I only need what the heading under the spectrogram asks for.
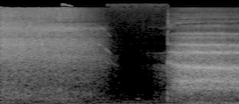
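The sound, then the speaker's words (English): A deep breath drawn in, heard as a loud, airy rush of breathing, then a short near-silent pause, then another loud, breathy stretch that runs to the end, with no talk. “Anyway, I'm in a good mood. I might even take a deep breath in.”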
